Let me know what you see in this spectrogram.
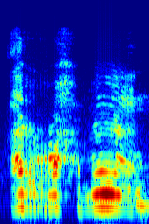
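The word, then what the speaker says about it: الرحمن: Cara membacanya suara al-nya diidghamkan atau dimasukkan kepada huruf selanjutnya. Contohnya Ar-Rahman.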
